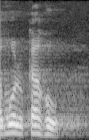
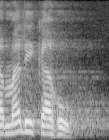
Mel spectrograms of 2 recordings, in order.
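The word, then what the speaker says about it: مالكه: Salah baca albukhari itu gak bilang illa mulkahu Dia berkata illa malikahu tulisannya sama mim laf lam Kaf ha tapi cara bacanya yang beda di dia bacanya illa mulkahu ya kalau bacaan yang benarnya illa malikahu kecuali pemilik wajah gak mungkin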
